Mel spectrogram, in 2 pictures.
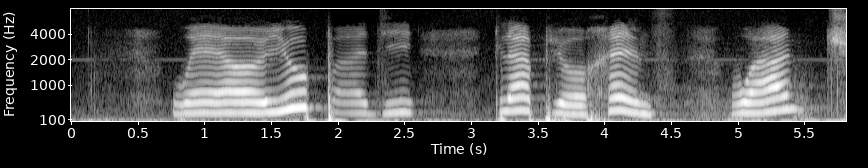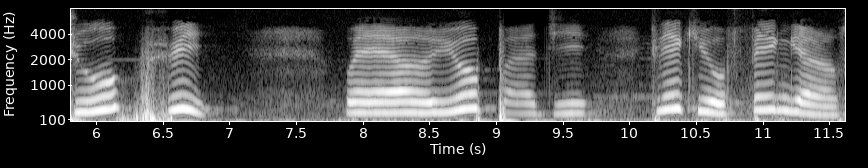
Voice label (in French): anglais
